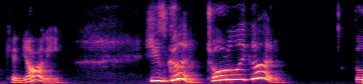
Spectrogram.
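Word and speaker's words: Kinyani: be back I tell Ivan I run to Kenya Kenya knee can Yanni sorry I keep saying that name wrong can Yanni he's good totally good the look of joy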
